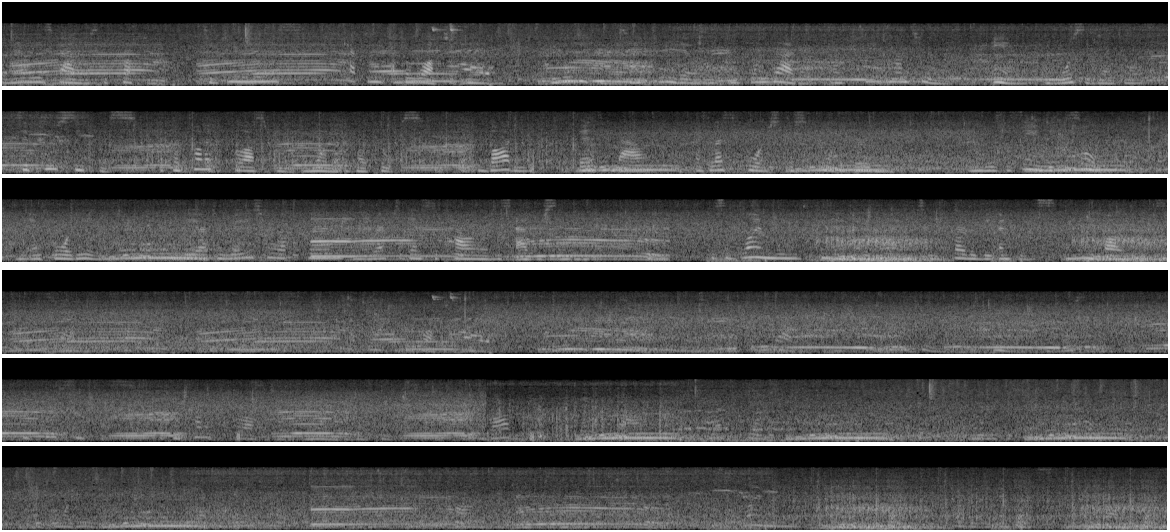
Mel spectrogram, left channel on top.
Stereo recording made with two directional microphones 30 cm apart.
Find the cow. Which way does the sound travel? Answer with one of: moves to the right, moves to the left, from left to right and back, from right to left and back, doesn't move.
from left to right and back.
